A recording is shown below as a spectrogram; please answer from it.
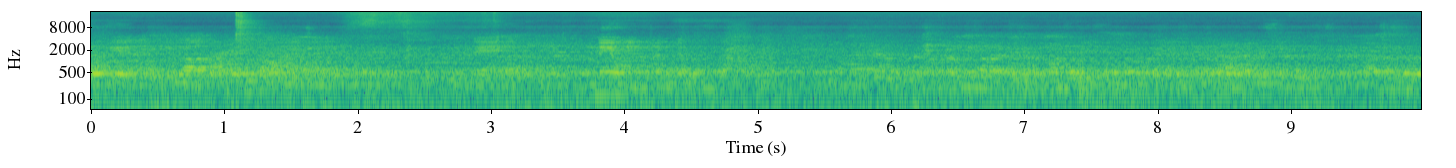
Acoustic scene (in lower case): crowded indoor space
